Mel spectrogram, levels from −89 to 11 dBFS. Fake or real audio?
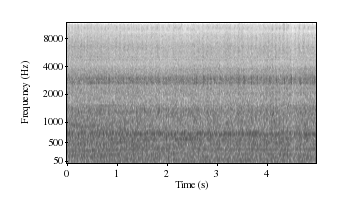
real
